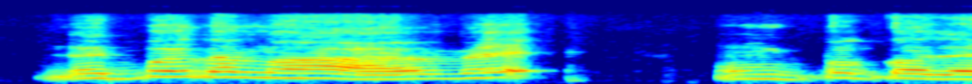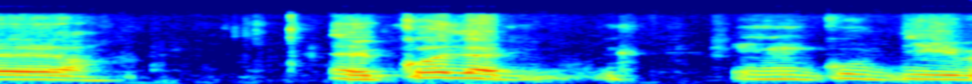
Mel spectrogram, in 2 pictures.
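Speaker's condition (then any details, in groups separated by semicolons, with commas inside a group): Cerebral palsy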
